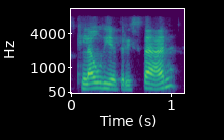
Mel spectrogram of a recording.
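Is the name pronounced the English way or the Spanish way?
Spanish. The name is said with Spanish pronunciation. This is the name the parents gave. The speaker calls it right. "My name is Claudia Tristan"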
